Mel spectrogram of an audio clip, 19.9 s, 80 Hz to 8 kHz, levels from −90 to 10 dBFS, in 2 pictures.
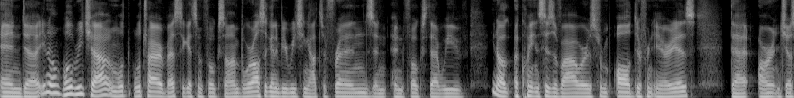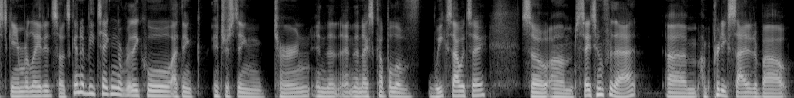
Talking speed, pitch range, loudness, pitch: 250 wpm, 120-145 Hz, -20 LUFS, 130 Hz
